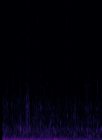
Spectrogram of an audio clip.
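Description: Wind rumbling on the microphone at the lakeshore, with small waves lapping faintly at the water's edge; the rumble eases a little past halfway.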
